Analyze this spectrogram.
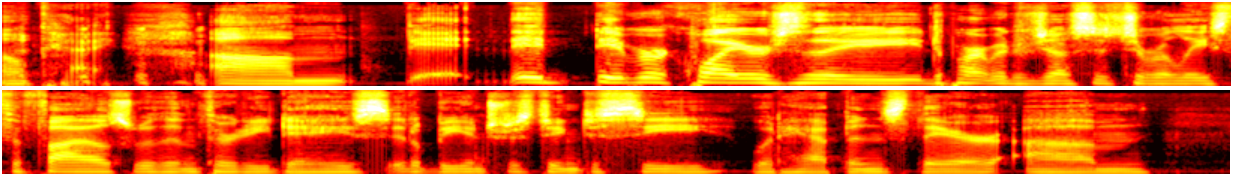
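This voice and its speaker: A woman with an American accent talks at a fairly quick pace with hardly any pauses, her pitch very deep and low with ordinary variation. Noticeable background noise runs under her voice. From US Midwest. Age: 60s. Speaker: journalist and podcast co-host. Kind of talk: casual news chat podcast. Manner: animated.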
